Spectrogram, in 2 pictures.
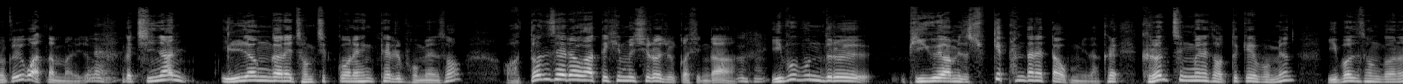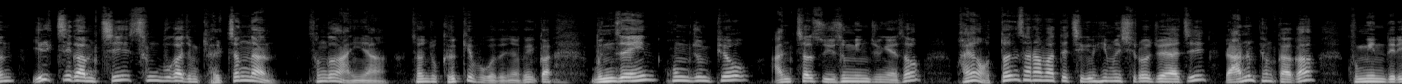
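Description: Nothing in the speech here points to a technical fault, so there's nothing to flag at any point in the recording.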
